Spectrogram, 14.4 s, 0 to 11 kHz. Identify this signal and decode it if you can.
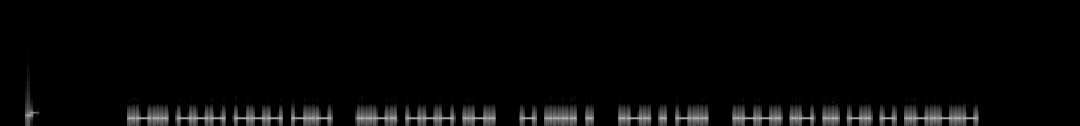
Morse code, heard as a keyed tone, about 22 wpm, 700 Hz. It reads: LOOK FOR THE RED PAINT.
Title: A Sound Of Thunder 22wpm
